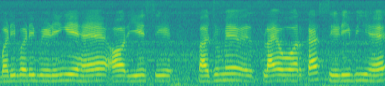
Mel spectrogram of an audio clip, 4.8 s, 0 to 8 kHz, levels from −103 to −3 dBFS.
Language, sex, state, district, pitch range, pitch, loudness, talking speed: Hindi, female, Maharashtra, Mumbai Suburban, 190-205 Hz, 195 Hz, -15 LUFS, 150 wpm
